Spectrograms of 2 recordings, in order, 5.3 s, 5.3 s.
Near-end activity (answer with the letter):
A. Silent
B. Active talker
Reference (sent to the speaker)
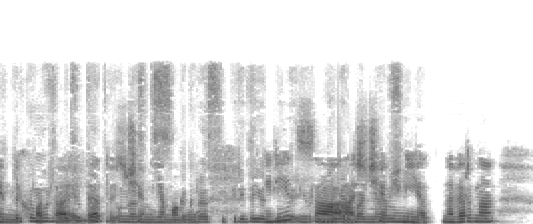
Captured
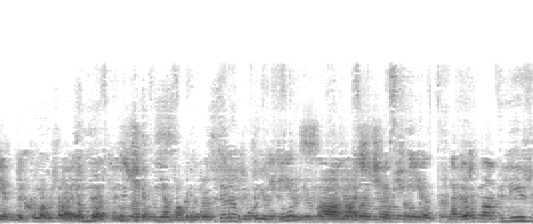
B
